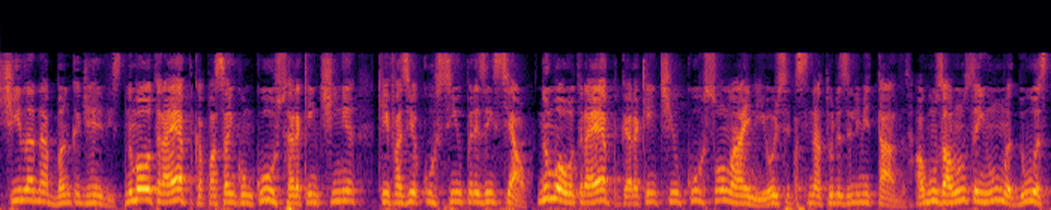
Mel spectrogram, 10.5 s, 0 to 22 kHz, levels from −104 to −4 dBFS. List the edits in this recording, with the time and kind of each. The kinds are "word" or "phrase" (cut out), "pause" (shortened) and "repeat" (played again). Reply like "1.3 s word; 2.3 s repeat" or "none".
7.9 s word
